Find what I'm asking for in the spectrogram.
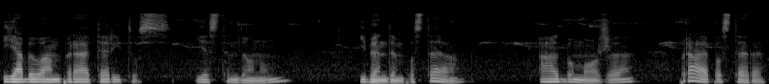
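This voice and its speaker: A man voicing a cruel, mocking mad sorceress who speaks slowly and taunts in a sing-song way, for a storybook reading. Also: on the low side, fairly even intonation, warm tone, slight background noise. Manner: slow, taunting, sing-song with cackling laughs.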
